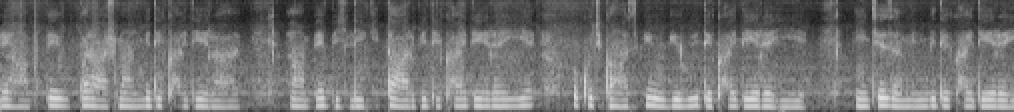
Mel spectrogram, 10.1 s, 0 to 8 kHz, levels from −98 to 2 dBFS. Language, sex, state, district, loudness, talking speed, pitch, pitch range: Hindi, female, Uttar Pradesh, Hamirpur, -21 LUFS, 215 wpm, 180 Hz, 175-185 Hz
